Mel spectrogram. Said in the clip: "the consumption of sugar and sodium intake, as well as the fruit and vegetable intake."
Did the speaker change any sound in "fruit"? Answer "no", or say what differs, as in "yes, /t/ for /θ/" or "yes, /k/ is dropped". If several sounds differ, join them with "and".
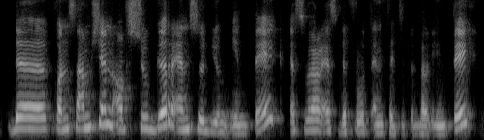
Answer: no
